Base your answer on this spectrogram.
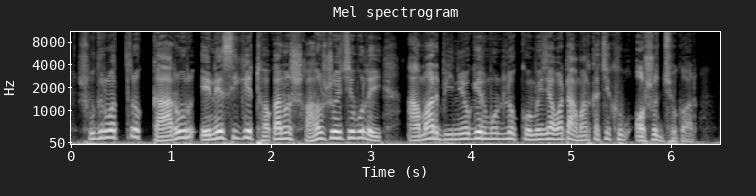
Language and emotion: Bengali, angry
